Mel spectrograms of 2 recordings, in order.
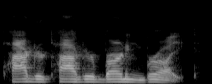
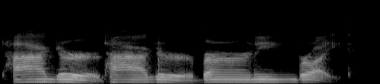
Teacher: you have a foot that has a stress syllable then an unstressed syllable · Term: trochaic line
